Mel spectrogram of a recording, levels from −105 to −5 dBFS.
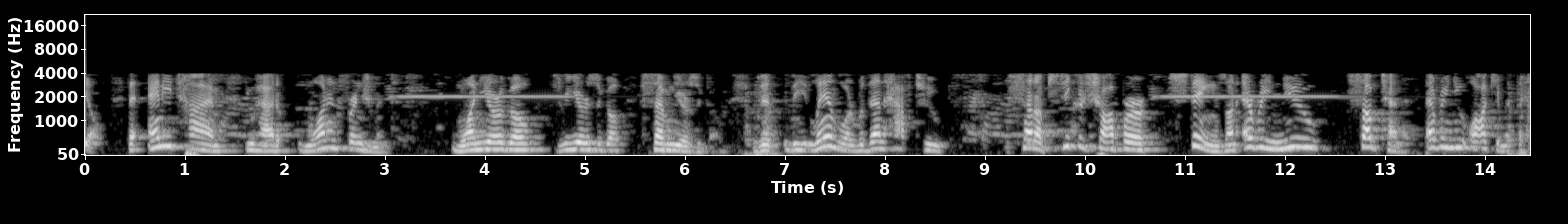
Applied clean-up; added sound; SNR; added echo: classical method Wiener filter.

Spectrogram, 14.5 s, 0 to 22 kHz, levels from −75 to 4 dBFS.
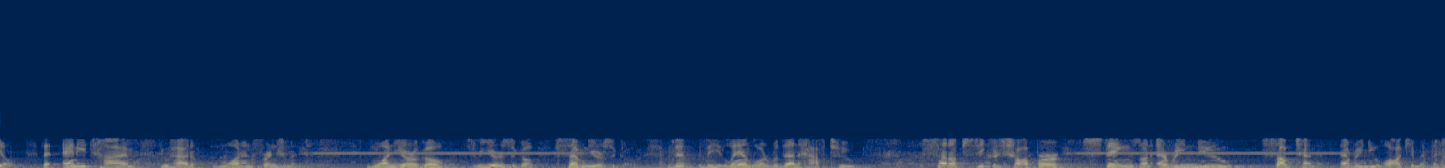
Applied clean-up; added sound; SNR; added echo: none; Subway, metro, underground; 14 dB; none.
